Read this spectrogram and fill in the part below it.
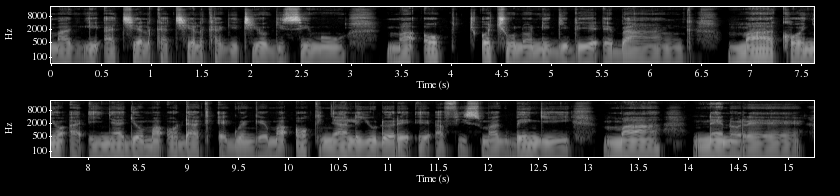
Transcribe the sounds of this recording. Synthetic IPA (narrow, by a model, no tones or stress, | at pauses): maɡɪʔat͡ʃɪɛlkat͡ʃɪɛlkʰaɡɪtʰioɡɪsɪmumaʔɔot͡ʃunonɪɡɪd̪ɪeʔebaŋɡmakʰɔɲɔʔaʔɪɲad͡ʒɔmaʔɔdakʰɛɡweŋɡemaʔɔkɲaljudoɾɛʔeʔafismaɡbeŋɡimanɛnɔɾɛ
